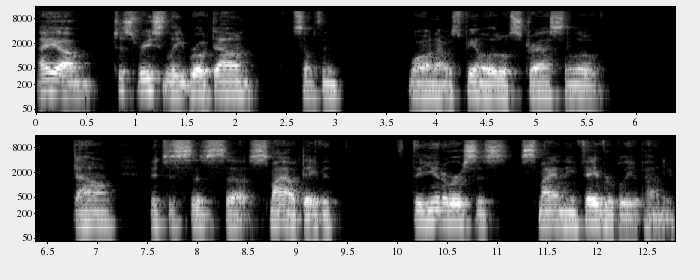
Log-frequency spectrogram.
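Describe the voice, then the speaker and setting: A man speaks in a fairly low voice with a dark, mellow tone. His delivery has long, frequent pauses. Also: fairly even intonation, moderate pace. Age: 70s. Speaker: summit host. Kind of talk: interview.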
